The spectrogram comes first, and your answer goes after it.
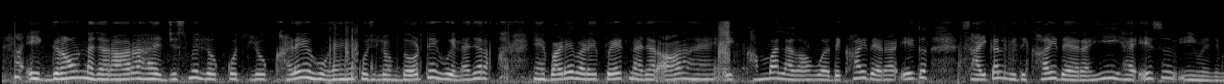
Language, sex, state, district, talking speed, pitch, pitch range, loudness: Hindi, female, Uttar Pradesh, Gorakhpur, 225 wpm, 240 Hz, 225-265 Hz, -24 LUFS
